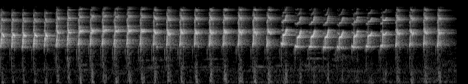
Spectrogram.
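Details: Long ngekek trill from a lovebird fighter, a prompt song for other lovebirds. Rapid, high, buzzy pulses repeat evenly for over four seconds before stopping abruptly.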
